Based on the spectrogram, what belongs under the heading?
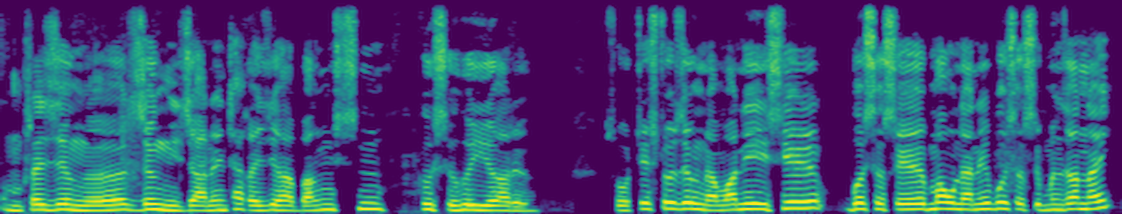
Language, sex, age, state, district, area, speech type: Bodo, male, 45-60, Assam, Chirang, urban, spontaneous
